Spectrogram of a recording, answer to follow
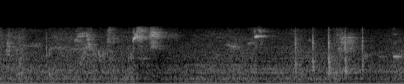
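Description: Lovebirds chirping: short high chirps scattered through, a brief clear high note about two and a half seconds in, and a quick run of light clicks just after three seconds.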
